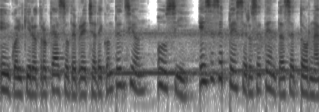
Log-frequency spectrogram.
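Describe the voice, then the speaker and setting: Over music in the background, a woman speaks at a moderate pace in a fairly low pitch, with very wide pitch swings. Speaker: horror and SCP narrator. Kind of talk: SCP file narration. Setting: older home recording.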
